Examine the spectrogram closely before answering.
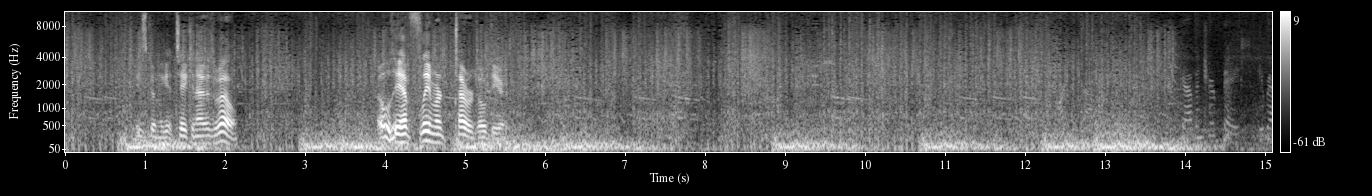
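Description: Explosions boom and rumble in a heavy, continuous barrage.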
